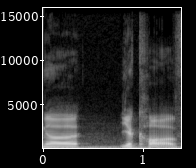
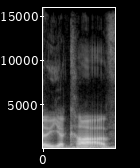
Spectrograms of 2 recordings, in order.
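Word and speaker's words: יעקב: Anyways, on the bottom of my screen at least, it's saying Yaakov. That's how you would pronounce Jacob in Hebrew. So Yaakov, and then it says it's a noun, it's a proper noun, it's masculine, and it's singular, right?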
